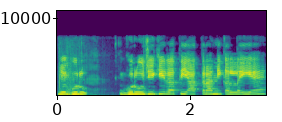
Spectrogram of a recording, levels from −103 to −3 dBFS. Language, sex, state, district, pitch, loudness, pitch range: Hindi, female, Uttar Pradesh, Muzaffarnagar, 235 Hz, -11 LUFS, 230-240 Hz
